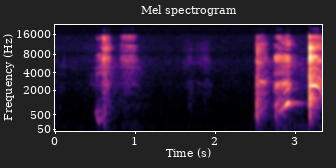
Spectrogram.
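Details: A baby gives a small cough, then after a pause two or three more short coughs with a voiced, crying edge.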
